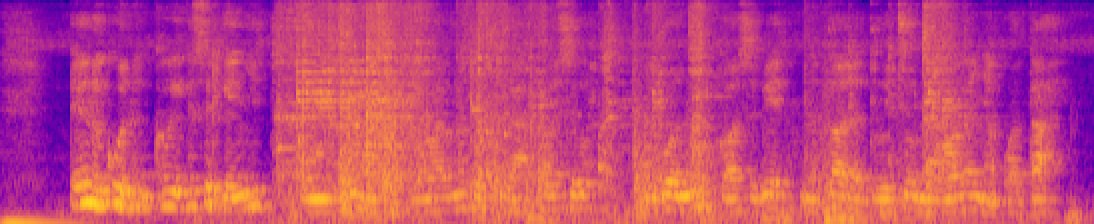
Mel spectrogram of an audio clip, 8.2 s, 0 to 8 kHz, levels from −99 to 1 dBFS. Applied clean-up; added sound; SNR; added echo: none; Dishes, pots, and pans; 5 dB; reverberation time 0.3 s.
